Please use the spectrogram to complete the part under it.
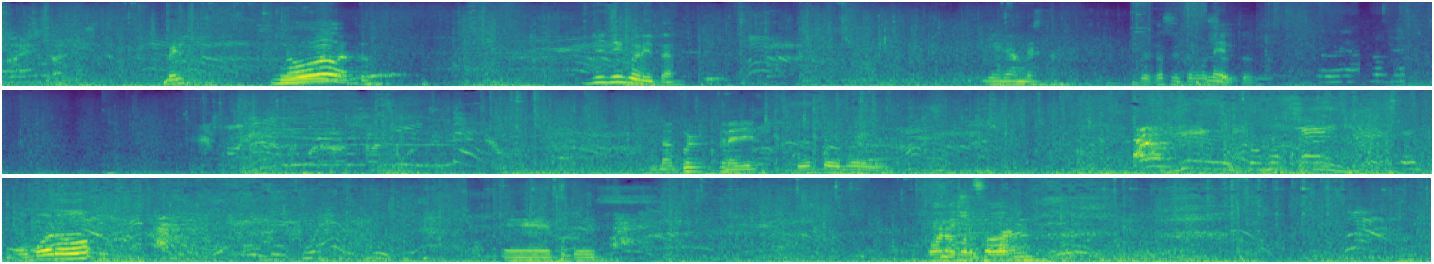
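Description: Weapons fire and clash in bursts.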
